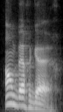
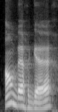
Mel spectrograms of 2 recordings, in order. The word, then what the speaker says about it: hamburger: En effet, le mot hamburger commence par un H aspiré et il ne faut donc pas faire la liaison.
